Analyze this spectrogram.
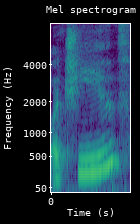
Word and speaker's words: achieve: about the word achieve so achieve has second syllable stress the chief part is long that means that letter a is going to sound like ah it's going to be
